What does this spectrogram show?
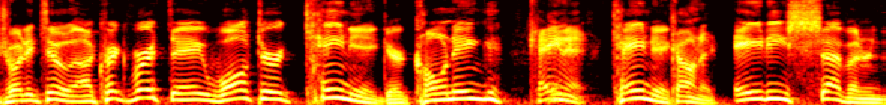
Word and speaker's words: Koenig: yeah uh and Walter is a king that's Keening I guess they pronounce k-o-e-n-i-c but it's Koenig is pronounced 87 years old Star Trek guy uh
